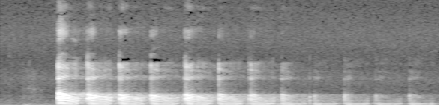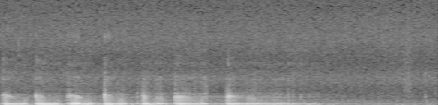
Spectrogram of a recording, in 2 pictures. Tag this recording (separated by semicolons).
voice; free; sound; sample; vocal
